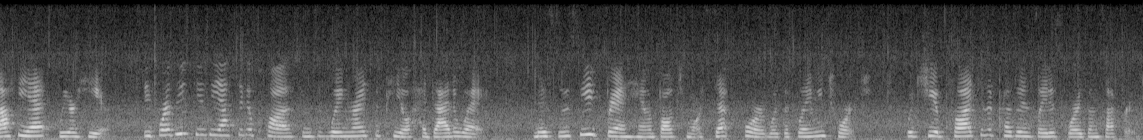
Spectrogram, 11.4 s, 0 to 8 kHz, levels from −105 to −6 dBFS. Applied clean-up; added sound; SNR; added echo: none; Rain; 17 dB; none.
